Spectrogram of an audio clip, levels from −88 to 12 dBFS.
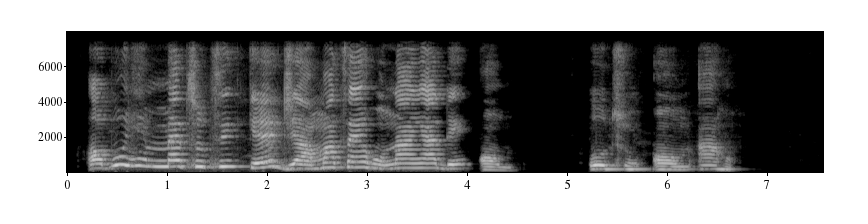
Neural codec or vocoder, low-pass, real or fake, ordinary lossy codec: none; 7.2 kHz; real; none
